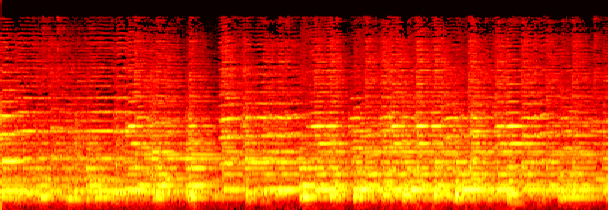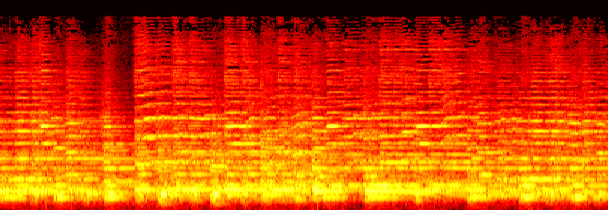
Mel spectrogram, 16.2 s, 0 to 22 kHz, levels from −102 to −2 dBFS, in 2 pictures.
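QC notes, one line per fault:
No audible faults found in this clip.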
